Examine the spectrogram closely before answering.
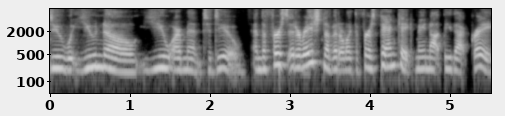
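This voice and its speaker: With a plain, everyday voice, a woman talks at a fairly quick pace over a quiet background, her fairly high pitch showing ordinary pitch variation. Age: 40s. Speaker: podcast co-host, business coach. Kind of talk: casual chat.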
